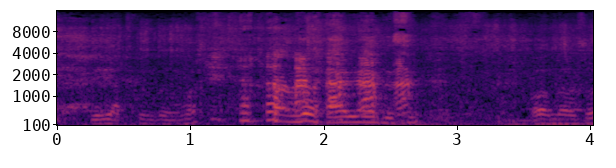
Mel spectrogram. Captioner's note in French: rires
